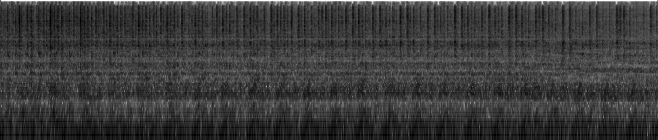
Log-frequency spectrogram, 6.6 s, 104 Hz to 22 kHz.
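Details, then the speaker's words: Chevrolet squarebody truck V8 idling after a valve adjustment, phone near the exhaust: loud, choppy idle with a steady lope about four pulses a second, no ticking or knocking; sounds like a big cam, still no smoke, previously smoked badly. "sounds like got a big old cam in still no smoke"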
